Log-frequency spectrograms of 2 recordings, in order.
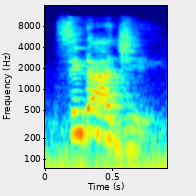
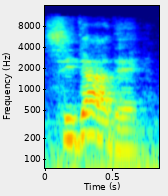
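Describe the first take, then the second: First: The final d sounds like j. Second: The final d sounds like a plain d. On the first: The speaker calls it right. "but nope, cidade. ... I just heard that D go ja" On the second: The speaker calls it wrong. "It might look to you like it should be cidade"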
